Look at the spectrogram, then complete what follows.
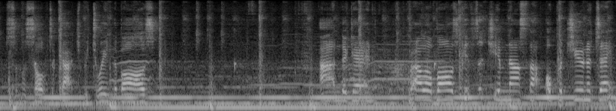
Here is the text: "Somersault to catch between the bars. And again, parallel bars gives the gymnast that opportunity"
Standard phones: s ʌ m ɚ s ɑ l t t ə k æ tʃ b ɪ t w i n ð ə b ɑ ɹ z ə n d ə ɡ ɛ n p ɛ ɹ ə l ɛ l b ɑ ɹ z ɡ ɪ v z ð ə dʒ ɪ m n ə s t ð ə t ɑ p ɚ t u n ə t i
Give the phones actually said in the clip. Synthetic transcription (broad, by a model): s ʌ m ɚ s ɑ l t t ə k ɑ tʃ b ɪ t w i n ð ə b ɑ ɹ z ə n ə ɡ ɛ n f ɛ l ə ʊ b ɑ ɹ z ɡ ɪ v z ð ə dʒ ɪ m n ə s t ð ə t ɑ p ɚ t u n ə t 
